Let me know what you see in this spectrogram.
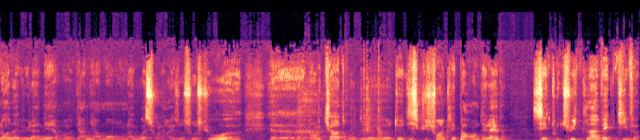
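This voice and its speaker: A man speaks at a fairly quick pace with a medium-pitched voice. Noticeable background noise runs under him. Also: ordinary pitch variation. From France, Villeneuve-Saint-Georges (Paris suburbs). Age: 60s. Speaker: campaign supporter. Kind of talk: political talk show discussion.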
